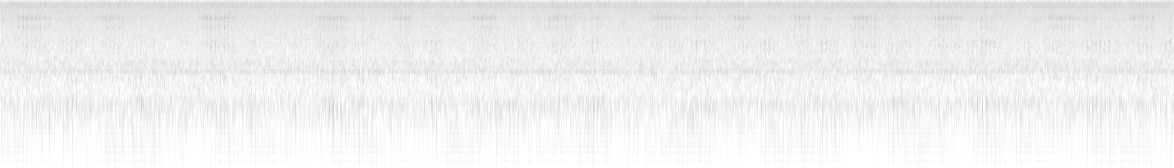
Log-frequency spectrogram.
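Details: A five-year-old cat purrs steadily, a soft continuous rumbling vibration pulsing evenly with each breath.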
